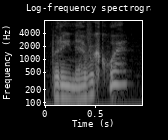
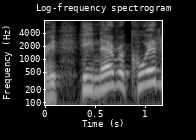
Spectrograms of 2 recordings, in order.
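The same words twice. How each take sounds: First: Quiet, reflective restatement. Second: Loud, high, punching quit; loud, emphatic proclamation; emphatic preaching. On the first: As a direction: let it sink in gently. Quiet repeat of the punchline. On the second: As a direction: proclaim it to the whole church. Emphatic then quiet repeat. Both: Acted.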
